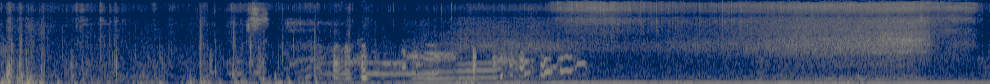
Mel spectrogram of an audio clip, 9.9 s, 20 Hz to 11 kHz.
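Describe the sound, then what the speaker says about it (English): Hens from a flock of 19 clucking in a short cluster on a homestead, mixed with scattered knocks and taps, then a steady hiss of background noise. "we do have 19 chickens"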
